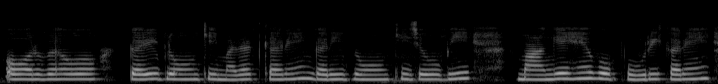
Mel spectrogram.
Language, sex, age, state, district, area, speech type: Hindi, female, 30-45, Madhya Pradesh, Bhopal, urban, spontaneous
